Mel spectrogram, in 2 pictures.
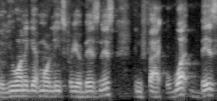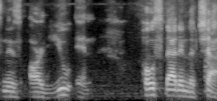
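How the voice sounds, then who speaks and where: A dark, mellow tone with ordinary pitch variation. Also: man. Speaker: business channel host. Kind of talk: live stream talk. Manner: deliberate, not fast.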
